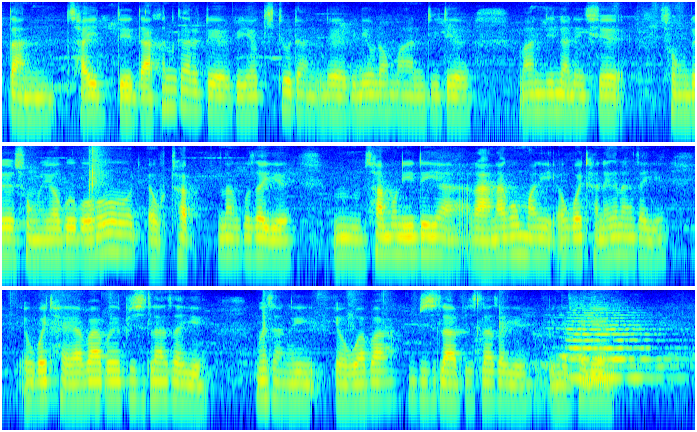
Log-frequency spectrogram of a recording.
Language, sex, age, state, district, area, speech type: Bodo, female, 45-60, Assam, Udalguri, urban, spontaneous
